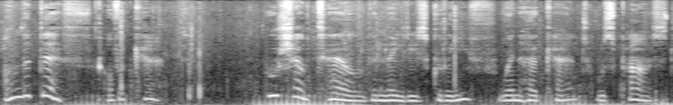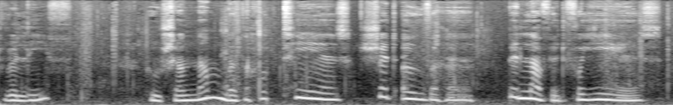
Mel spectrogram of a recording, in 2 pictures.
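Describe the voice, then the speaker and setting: A woman giving an expressive, theatrical reading of literary narration and verse. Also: fairly low pitch, slight background noise, poor audio. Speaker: narrator and poetry reader. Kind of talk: literary narration and dramatic recitation.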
